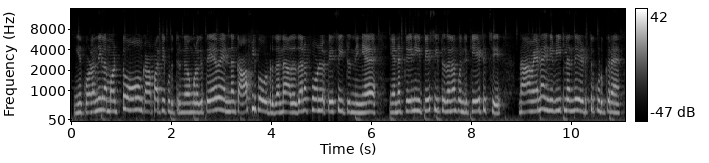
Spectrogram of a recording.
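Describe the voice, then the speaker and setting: A woman's voice: very high-pitched, fairly even intonation, brisk. A woman voicing a tearful mother begging a police officer to find her missing children, in a cartoon. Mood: pleading. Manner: pleading, begging. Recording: music faintly behind.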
